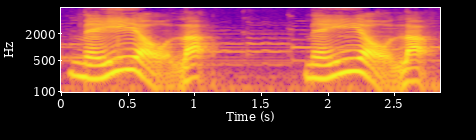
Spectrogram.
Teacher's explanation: second tone, third tone, and 了 is neutral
